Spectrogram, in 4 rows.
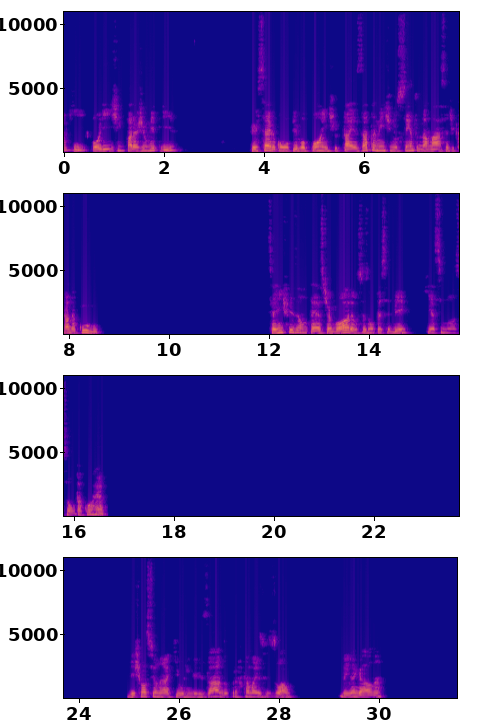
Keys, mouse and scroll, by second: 3.5 middle click, 3.9 scroll up 3, 4.4 middle click, 6.0 right click, 6.5 middle click, 7.8 right click, 8.6 middle click, 9.5 right click, 11.9-12.5 scroll down 2, 13.4 click, 13.8 click, 14.8 click, 18.8 middle click, 20.4 scroll down 1, 21.0 middle click, 27.5 click, 29.1-29.4 scroll up 3, 29.9 middle click, 30.5-31.3 scroll down 2, 30.9 middle click.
